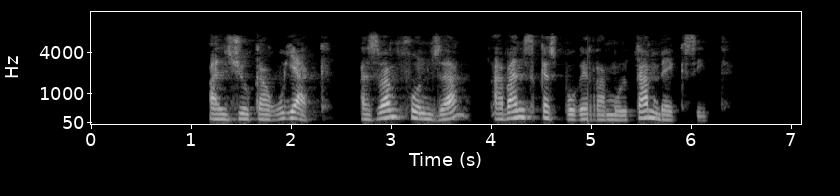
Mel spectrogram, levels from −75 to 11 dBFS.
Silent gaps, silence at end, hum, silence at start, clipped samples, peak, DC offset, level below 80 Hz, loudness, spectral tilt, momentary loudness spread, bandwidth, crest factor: 2.44-2.68 s, 3.81-3.96 s; 0.95 s; none; 1.2 s; under 0.1%; -2 dBFS; under 0.1%; -62 dBFS; -19 LUFS; -4.5 dB/octave; 14 LU; 8 kHz; 18 dB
